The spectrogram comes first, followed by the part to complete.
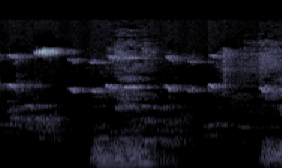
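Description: A short wordless vocal sound from a man, under a second long, about halfway through. Faint high chirps sound in the background.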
